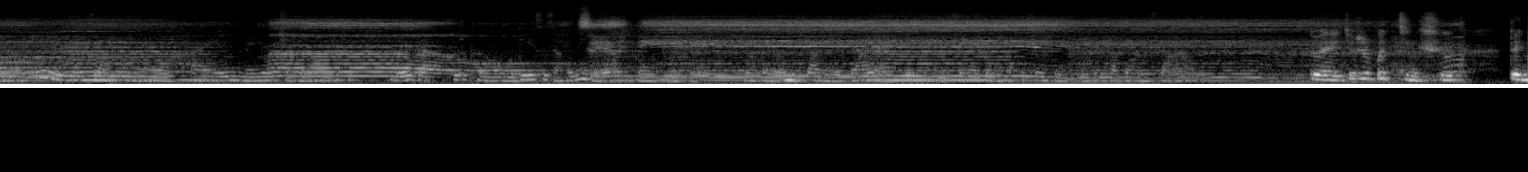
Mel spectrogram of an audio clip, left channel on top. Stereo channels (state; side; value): silent; right; digital silence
